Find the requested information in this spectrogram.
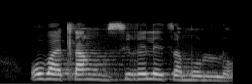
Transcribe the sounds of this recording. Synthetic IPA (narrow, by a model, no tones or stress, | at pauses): ʊbat͡ɬʼaŋ̩bʊsirelet͡sʼamʊl̩ːlɔ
